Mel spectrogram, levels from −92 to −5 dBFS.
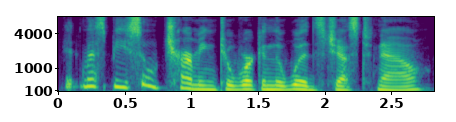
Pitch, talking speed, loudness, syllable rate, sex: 180 Hz, 255 wpm, -18 LUFS, 4.8 syllables/s, male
